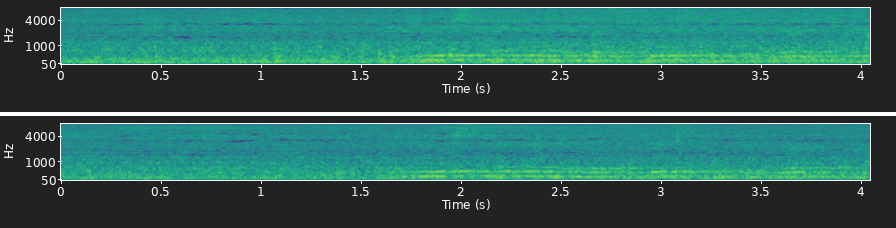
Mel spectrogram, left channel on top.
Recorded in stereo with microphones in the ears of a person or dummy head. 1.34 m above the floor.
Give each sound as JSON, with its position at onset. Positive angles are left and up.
{"t": 1.6, "sound": "a woman speaking", "side_deg": 15, "distance_m": 1.8}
